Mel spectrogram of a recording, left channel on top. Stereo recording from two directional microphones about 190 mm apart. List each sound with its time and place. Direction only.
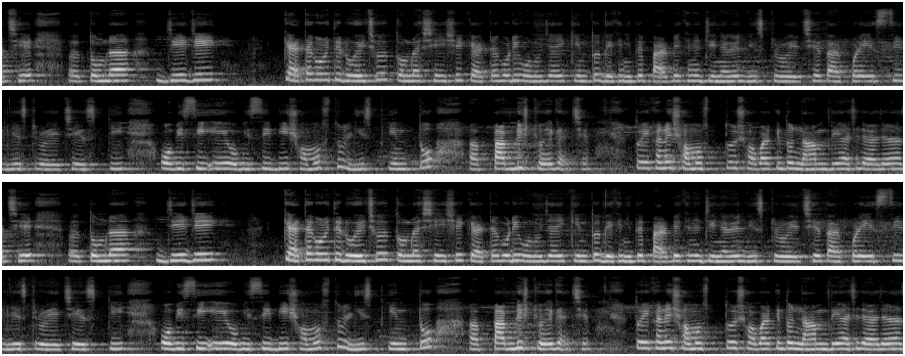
0.0 s a woman's voice: 10° right (ahead or behind)
2.8 s a woman's voice: 25° right (ahead or behind)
